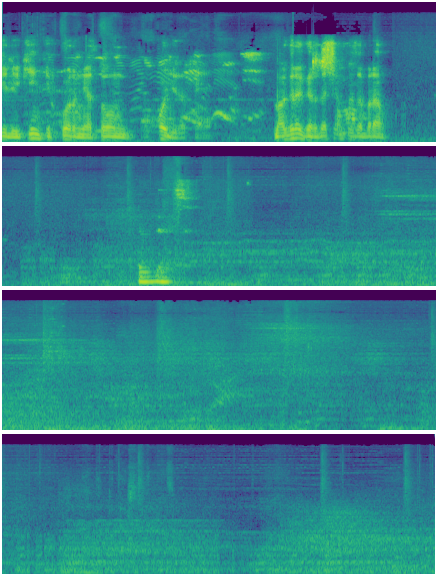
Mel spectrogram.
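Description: Fantasy battle effects clash and crackle with bursts of magic.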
